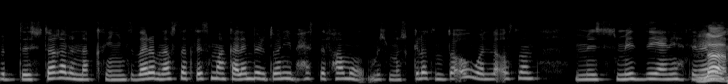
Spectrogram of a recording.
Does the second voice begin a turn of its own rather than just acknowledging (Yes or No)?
Yes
